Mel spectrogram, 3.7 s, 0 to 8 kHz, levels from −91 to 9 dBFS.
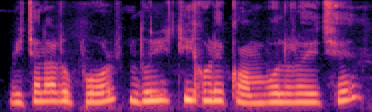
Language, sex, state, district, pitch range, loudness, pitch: Bengali, male, West Bengal, Cooch Behar, 180-215 Hz, -14 LUFS, 200 Hz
